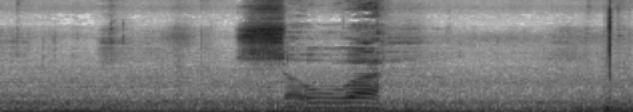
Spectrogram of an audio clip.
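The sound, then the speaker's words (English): A steady low rumble of a car engine and road noise in bumper-to-bumper traffic on Long Island fills the whole stretch, with a brief voiced utterance and a breathy hiss rising over it midway. “I'm in pretty much bumper-to-bumper traffic now.”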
